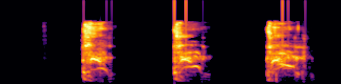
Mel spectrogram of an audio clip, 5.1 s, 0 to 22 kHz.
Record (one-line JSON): {"three_cough_length": "5.1 s", "three_cough_amplitude": 32768, "three_cough_signal_mean_std_ratio": 0.46, "survey_phase": "beta (2021-08-13 to 2022-03-07)", "age": "45-64", "gender": "Male", "wearing_mask": "No", "symptom_none": true, "smoker_status": "Current smoker (1 to 10 cigarettes per day)", "respiratory_condition_asthma": false, "respiratory_condition_other": false, "recruitment_source": "REACT", "submission_delay": "1 day", "covid_test_result": "Negative", "covid_test_method": "RT-qPCR"}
